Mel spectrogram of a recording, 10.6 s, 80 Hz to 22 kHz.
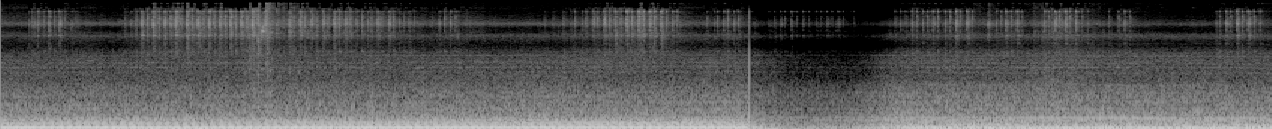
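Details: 2001 Ford Excursion; steady low humming whine over engine rumble, drops away briefly then returns at same pitch; source undiagnosed.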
